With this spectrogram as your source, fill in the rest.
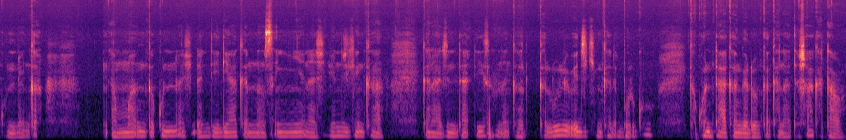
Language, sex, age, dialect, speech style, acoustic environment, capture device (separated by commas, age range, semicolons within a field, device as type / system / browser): Hausa, male, 18-24, Nigeria - Kano, anxious; happy, silence; nature, mobile / Linux / Chrome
